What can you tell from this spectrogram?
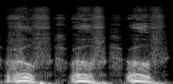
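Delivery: loud high barking yelps, woof woof; bear barking. A narrator's reading. A startled bear barking as it runs off. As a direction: bark out the words like a frightened bear fleeing. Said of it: "he answered".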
